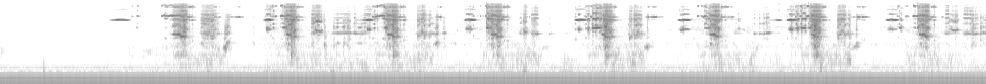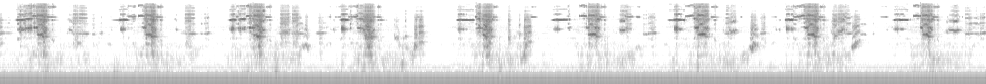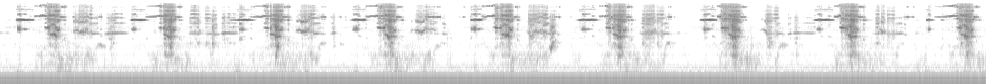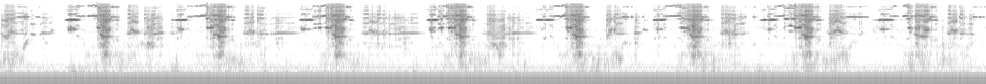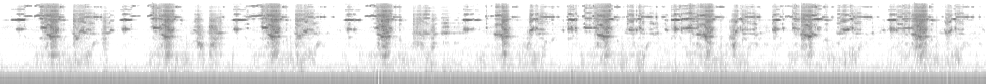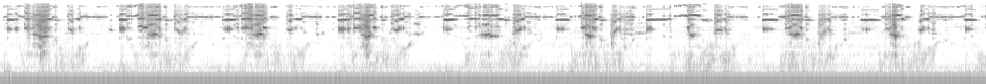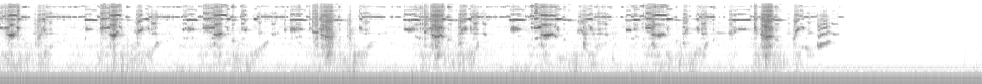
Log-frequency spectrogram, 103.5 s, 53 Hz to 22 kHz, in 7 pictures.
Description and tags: Meat Grinder09M
I recorded these sounds made with a toy meat grinder to simulate a windmill sound in an experimental film I worked on called Thin Ice.Here is some medium speed squeaking.
squeaking, metal, recorded, 416, using, mono, toy, dat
